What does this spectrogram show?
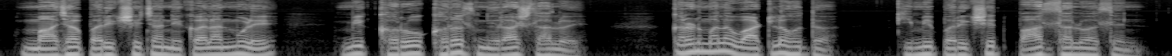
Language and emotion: Marathi, sad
